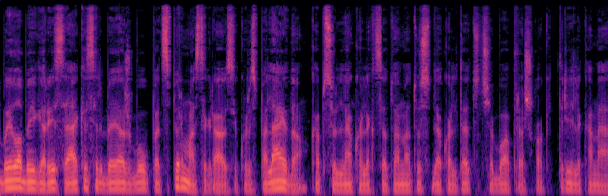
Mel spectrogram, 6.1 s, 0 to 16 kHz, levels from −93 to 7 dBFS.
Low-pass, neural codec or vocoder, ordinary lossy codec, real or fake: 14.4 kHz; none; AAC, 64 kbps; real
